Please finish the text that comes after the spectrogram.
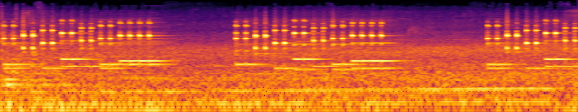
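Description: A mobile phone rings with a repeating electronic melody of bright chiming notes, heard in three bursts separated by short pauses over a low background hum, with no one speaking.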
